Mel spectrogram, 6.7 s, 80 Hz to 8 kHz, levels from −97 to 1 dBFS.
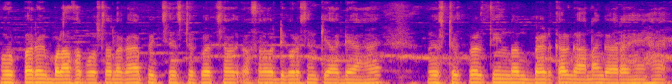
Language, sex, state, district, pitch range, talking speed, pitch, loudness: Hindi, male, Punjab, Kapurthala, 125-130 Hz, 205 wpm, 130 Hz, -18 LUFS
